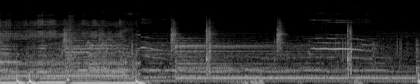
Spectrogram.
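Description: Background music, with the low motor hum of a digital vinyl cutting machine under it for about the first second and a half. After it stops, a cat meows briefly over the music.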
